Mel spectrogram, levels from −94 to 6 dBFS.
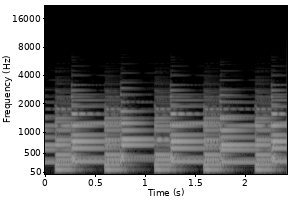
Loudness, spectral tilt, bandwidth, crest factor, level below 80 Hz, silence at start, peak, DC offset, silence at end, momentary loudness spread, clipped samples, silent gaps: -34 LUFS; -9 dB/octave; 6.2 kHz; 14 dB; -66 dBFS; 0 s; -20 dBFS; under 0.1%; 0 s; 2 LU; under 0.1%; none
